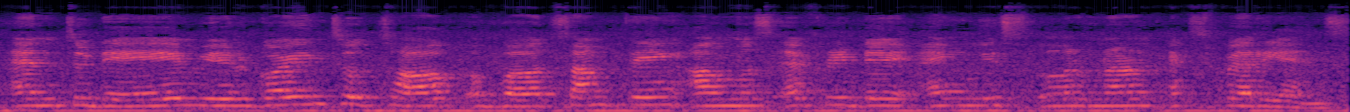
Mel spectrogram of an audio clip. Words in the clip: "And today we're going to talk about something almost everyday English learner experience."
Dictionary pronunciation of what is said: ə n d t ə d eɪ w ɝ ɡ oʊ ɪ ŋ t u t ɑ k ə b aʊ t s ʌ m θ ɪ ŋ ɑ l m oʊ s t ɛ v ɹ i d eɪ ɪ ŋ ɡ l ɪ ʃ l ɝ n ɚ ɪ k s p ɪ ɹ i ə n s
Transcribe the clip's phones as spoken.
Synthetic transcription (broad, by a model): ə n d t ə d eɪ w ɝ ɡ oʊ ɪ ŋ t u t ɑ k ə b aʊ t s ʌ m t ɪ ŋ ɑ l m oʊ s t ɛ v ɹ i d eɪ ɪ ŋ ɡ l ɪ s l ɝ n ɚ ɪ k s p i ɹ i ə n s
